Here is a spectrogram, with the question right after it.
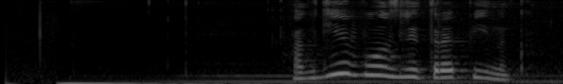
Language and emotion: Russian, neutral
